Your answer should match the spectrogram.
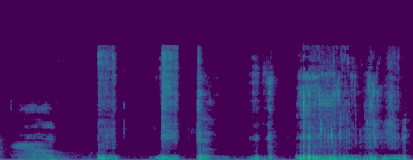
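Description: Faint crunching and chewing of a frozen ice lolly being bitten: a few separate crunches, then a busier run of them near the end.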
